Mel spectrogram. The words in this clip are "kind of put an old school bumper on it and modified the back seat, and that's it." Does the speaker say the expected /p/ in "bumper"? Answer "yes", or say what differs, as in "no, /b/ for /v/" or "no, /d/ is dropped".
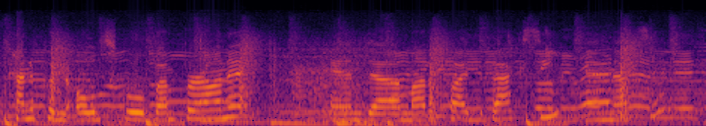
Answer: yes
